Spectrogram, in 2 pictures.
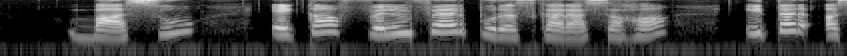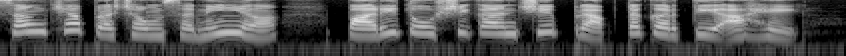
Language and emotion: Marathi, neutral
